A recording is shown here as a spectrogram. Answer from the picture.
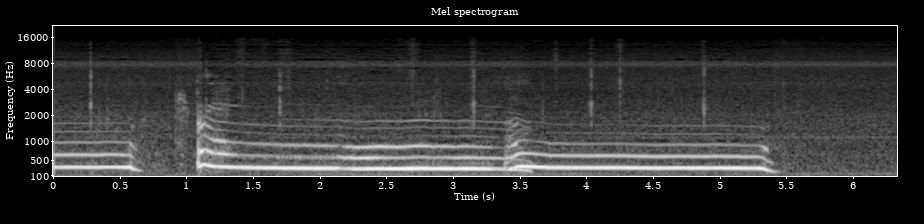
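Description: Husky howling in two long notes. The first is held and drops away about half a second in. The second begins about a second in, slides slowly down, steps back up partway through and falls off near the end.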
